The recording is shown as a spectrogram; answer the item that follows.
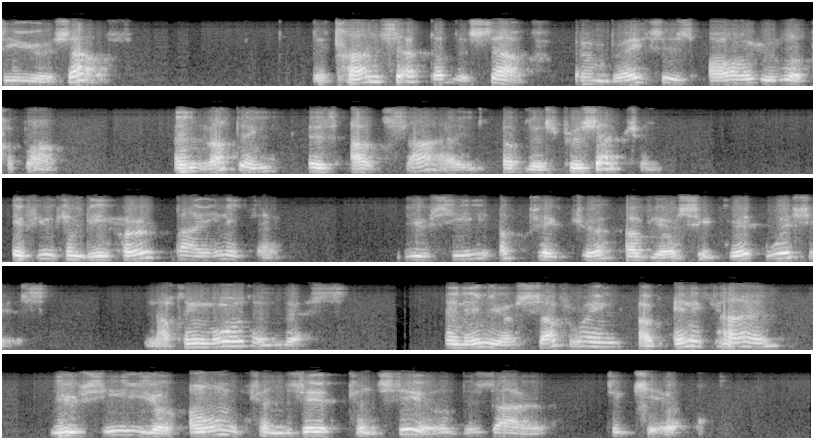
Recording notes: ACIM Daily Conference Call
